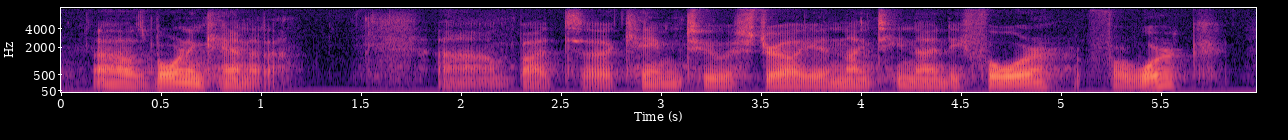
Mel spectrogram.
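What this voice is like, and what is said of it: Non-Australian accent. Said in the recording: “you have an accent, so you're obviously not from Australia”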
